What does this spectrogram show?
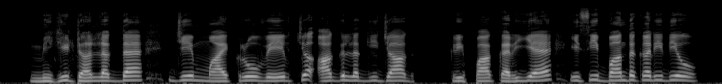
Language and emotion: Dogri, fearful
